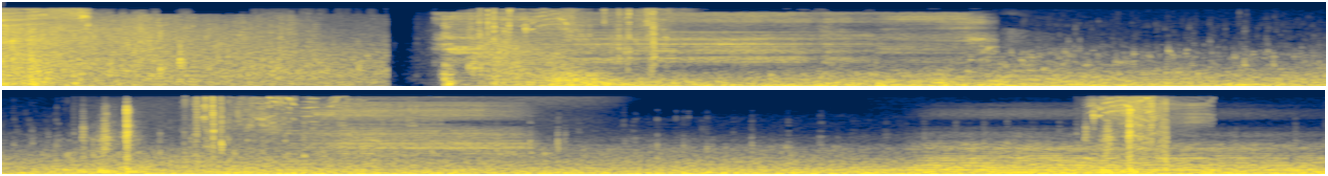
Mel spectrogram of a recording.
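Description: Water rumbles and bubbles in a low, steady wash.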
